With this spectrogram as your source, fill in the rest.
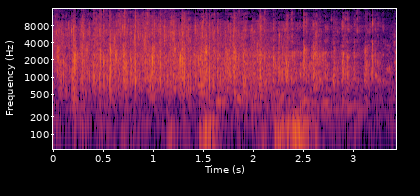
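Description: Booth presidents at a BJP workers' rally in Navsari clap together, a faint, distant patter of many hands sustained for several seconds.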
